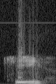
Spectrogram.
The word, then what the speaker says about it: ki: Like ki, like in martial arts, you have something called ki, like in Oh, I know it is chi.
